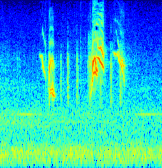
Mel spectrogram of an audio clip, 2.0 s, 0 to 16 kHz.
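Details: Sparrows recorded at a Tenmangu shrine, 31 March 2020: bright, high chirps in three quick bursts within two seconds, the middle burst loudest, over a quiet, low hum.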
